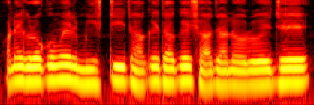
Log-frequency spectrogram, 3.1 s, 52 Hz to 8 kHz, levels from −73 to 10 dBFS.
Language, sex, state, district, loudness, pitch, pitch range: Bengali, male, West Bengal, Cooch Behar, -13 LUFS, 155 Hz, 140-165 Hz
